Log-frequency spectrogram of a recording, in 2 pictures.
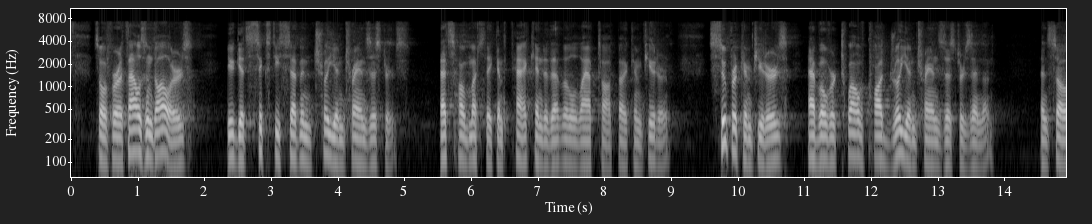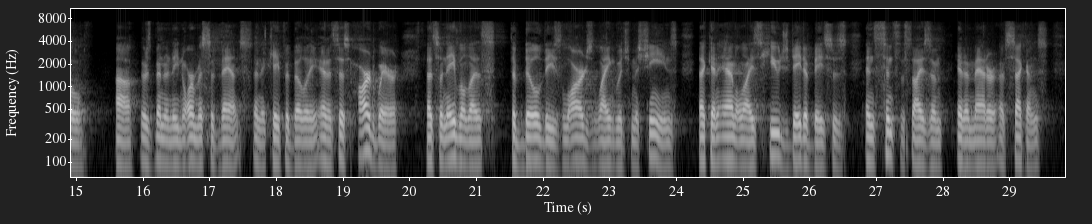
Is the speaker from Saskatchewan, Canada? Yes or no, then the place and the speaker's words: no; British Columbia, Canada; where I was growing up in British Columbia, and there was only one computer in the entire province.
